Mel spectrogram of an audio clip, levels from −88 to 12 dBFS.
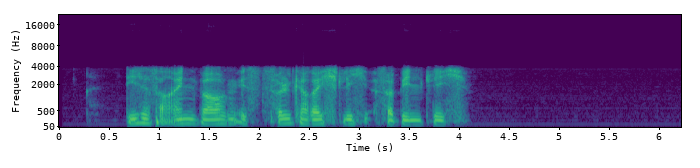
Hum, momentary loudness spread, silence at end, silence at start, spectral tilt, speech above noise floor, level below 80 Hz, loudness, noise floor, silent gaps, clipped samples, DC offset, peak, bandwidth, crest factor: none; 8 LU; 2.15 s; 0.65 s; -10 dB/octave; 49 dB; -64 dBFS; -19 LUFS; -68 dBFS; none; under 0.1%; under 0.1%; -2 dBFS; 4.2 kHz; 20 dB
